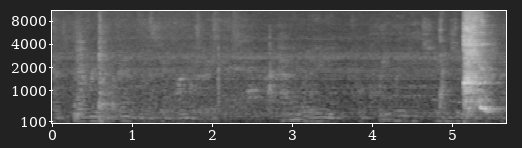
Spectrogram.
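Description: Quiet room talk, then one loud, sudden sneeze near the end.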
